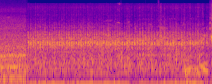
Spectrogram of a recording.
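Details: A steady vehicle engine idles and rumbles throughout, with no animal calls heard.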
